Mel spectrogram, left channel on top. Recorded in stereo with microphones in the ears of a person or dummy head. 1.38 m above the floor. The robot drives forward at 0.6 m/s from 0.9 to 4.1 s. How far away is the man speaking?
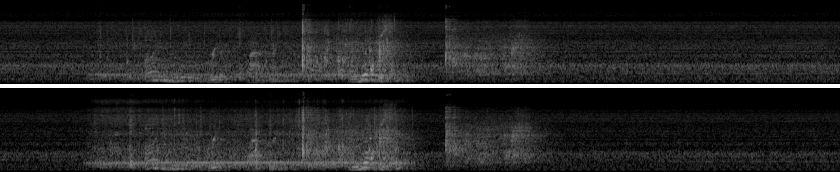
About 3 m.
